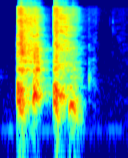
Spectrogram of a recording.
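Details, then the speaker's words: Adult with a dry throat gives two quick dry coughs, a brief throat-clearing cough, then says their voice is cracked. "sorry, my throat just got my throat just got a little dry there. So my voice is a little bit cracked at the moment, as you can hear."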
